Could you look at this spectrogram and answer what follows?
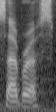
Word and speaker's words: Cerberus: cameras were thinking also I know they pronounce it Cerberus but I'm a nerd and therefore Karis it is a rescue a turian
